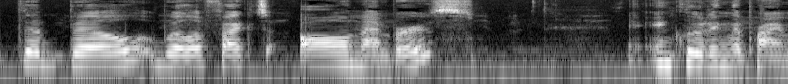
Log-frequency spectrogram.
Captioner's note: speaking French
